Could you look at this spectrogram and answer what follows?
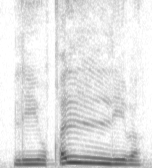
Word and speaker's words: ليقلب: في كلمه الجرار ليقلب ليقلب ممتاز ضاعفنا حرف اللام في كلمه ليقلب الكلمه الاخرى التراب التراب ممتاز ضاعفنا حرف التاء في كلمه التراب لماذا؟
